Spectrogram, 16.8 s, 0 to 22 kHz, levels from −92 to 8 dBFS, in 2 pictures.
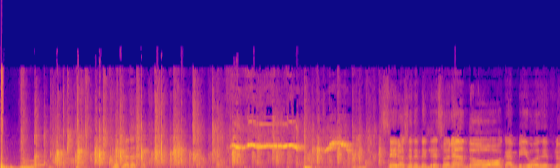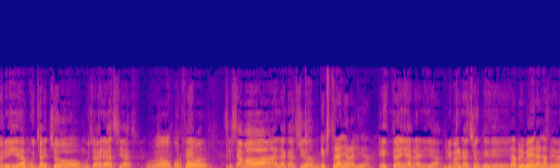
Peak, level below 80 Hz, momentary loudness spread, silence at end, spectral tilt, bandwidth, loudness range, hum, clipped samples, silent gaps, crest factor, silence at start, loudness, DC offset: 0 dBFS; -38 dBFS; 15 LU; 0 s; -3 dB/octave; 13.5 kHz; 10 LU; none; under 0.1%; none; 18 dB; 0 s; -16 LUFS; under 0.1%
